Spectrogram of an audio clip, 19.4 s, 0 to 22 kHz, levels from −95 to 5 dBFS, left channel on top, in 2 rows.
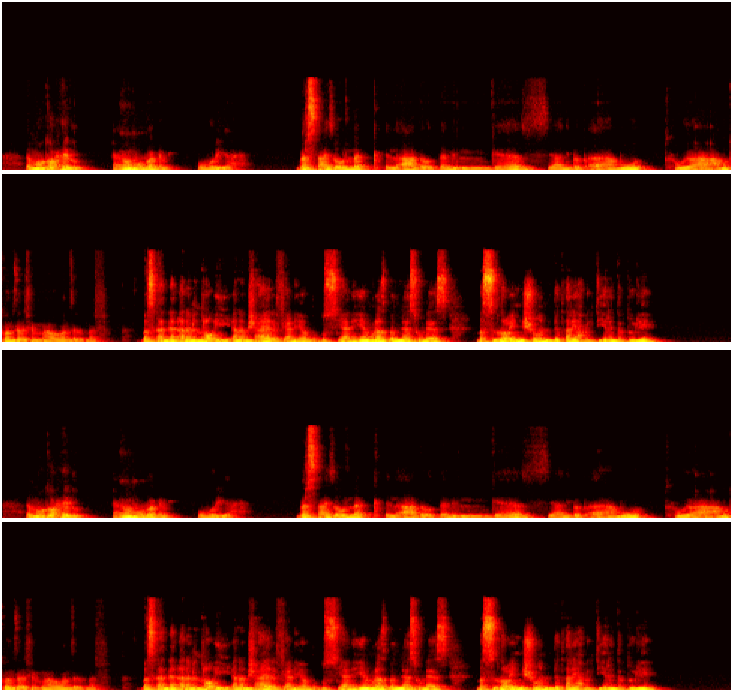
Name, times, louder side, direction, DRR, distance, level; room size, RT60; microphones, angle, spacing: voice 1, 0.3-1.0 1.5-2.2 2.6-3.2 3.9-4.8 5.1-8.5 8.9-11.0, left 1 dB, 30° left, 1.0 m, -32 dB
voice 2, 1.6-2.0 4.0-4.1 11.6-15.6 16.1-18.4, left 1 dB, ahead, 0.9 m, -26 dB
4.5 x 3.7 x 2.3 m
head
